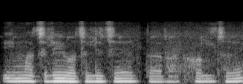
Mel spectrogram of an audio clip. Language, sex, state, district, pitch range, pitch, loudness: Maithili, male, Bihar, Begusarai, 135-140 Hz, 135 Hz, -15 LUFS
